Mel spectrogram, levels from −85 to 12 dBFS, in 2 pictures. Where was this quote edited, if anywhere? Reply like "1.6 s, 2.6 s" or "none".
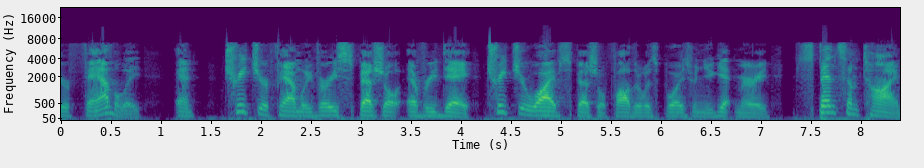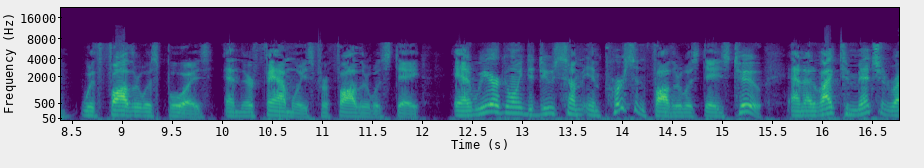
7.2 s, 12.1 s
